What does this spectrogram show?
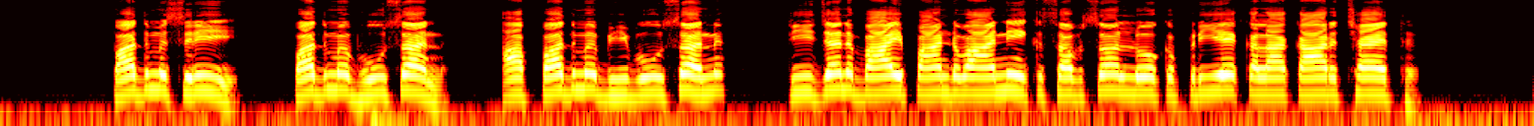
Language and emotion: Maithili, neutral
